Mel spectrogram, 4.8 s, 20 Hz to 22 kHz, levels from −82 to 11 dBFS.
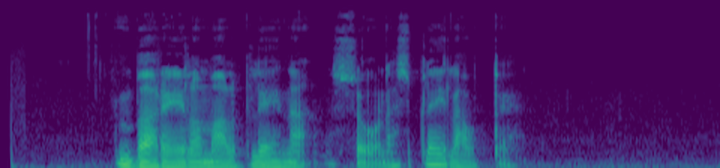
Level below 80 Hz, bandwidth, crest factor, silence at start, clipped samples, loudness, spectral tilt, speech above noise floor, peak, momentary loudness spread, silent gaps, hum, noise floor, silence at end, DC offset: -52 dBFS; 15.5 kHz; 22 dB; 0.05 s; under 0.1%; -26 LUFS; -7 dB/octave; 30 dB; -6 dBFS; 15 LU; none; none; -55 dBFS; 1.35 s; under 0.1%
